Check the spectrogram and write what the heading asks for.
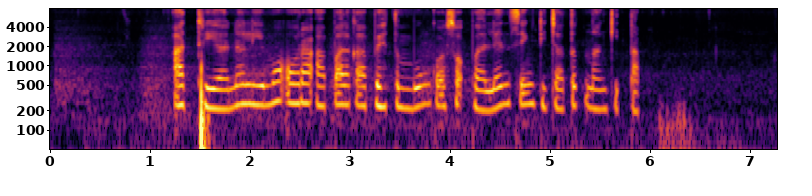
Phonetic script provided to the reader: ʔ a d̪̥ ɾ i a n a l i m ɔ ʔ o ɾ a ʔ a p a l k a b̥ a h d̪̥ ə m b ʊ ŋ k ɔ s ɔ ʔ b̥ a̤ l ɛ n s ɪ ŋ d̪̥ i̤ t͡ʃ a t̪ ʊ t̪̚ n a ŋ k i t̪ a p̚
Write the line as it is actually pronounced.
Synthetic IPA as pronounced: ʔ a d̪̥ ɾ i a n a l i m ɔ ʔ o ɾ a ʔ a p a l k a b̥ ɛ h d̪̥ ə m b ʊ ŋ k ɔ s ɔ ʔ b̥ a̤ l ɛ n s ɪ ŋ d̪̥ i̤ t͡ʃ a t̪ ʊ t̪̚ n a ŋ k i t̪ a p̚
